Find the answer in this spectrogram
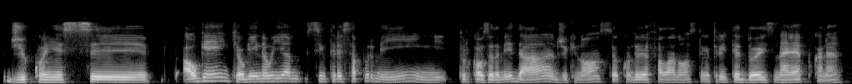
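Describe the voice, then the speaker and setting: A man's voice: mid-range voice, steady tone, brisk, warm tone. A man in his thirties hosting a podcast, thinking aloud in a reflective, hesitant way, often repeating words and restarting. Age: 30s. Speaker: podcast host. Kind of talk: reflective casual chat. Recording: slightly dull podcast audio.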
